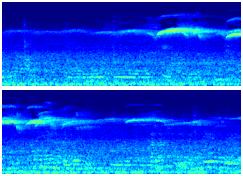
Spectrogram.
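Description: Small birds calling with short, high, repeated chirps, loudest from about two to three and a half seconds in, over low background noise.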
